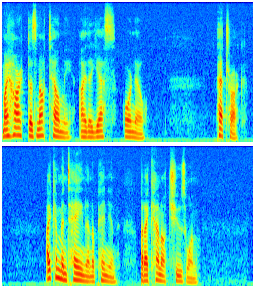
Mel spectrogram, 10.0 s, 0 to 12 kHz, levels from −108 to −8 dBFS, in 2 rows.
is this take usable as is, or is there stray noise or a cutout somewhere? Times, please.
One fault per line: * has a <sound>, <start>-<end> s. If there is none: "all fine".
all fine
